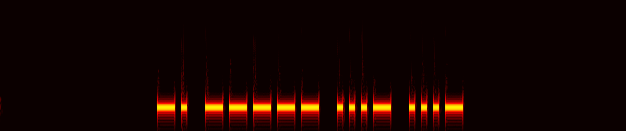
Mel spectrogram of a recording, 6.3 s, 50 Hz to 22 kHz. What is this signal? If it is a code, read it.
Morse code, heard as a keyed tone, about 21 wpm, 700 Hz. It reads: N0VV
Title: Speed Racing - USA 1x2 Call Signs 17wpm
